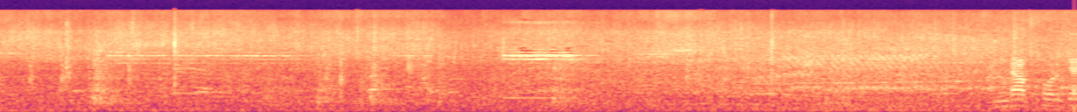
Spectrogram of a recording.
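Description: An egg shell cracks against a pan.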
